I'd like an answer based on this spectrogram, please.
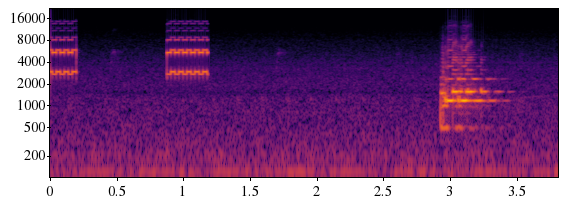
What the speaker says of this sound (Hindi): अनीश का वीडियो कॉल अचानक?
